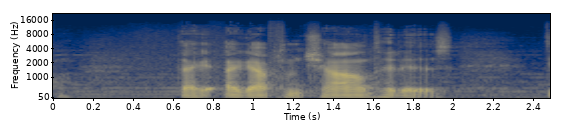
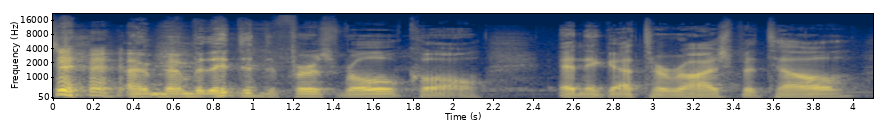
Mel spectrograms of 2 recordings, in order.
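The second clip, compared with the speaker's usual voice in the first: louder, laughing through the story; laughing while telling; 2 semitones higher, 8 dB louder than usual. Real, not acted. Telling host about the Raj Patel roll call, laughing. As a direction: chuckle through the memory.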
